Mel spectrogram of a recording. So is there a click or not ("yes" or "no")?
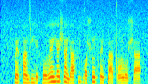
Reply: no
